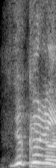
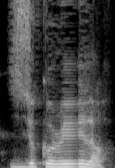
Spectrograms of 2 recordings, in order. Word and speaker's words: Zuccarello: He's Zuccarino. Norwegian. He's from Norway. Oh, Norway. Not Italian. Damn. Mats. I don't know how to do a Norwegian accent. Zuccarello.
